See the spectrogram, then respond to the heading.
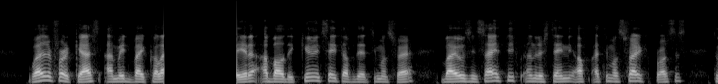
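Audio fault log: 1.64 to 2.37 s, audio dropout to silence: about 0.73 s of dead digital silence with no room tone, likely a lost input, so that stretch of speech is simply gone.
2.55 to 2.65 s, lost packet rebuilt from error correction: no gap, but a brief rough, noisier patch where Opus played lower-quality backup copies, which fits a few lost packets.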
